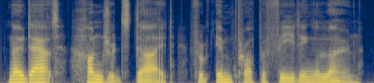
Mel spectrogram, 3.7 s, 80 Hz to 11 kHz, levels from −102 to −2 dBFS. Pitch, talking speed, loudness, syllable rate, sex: 110 Hz, 130 wpm, -19 LUFS, 4.2 syllables/s, male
